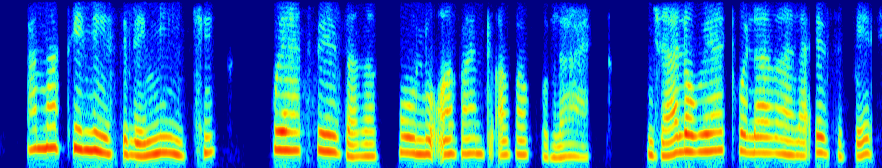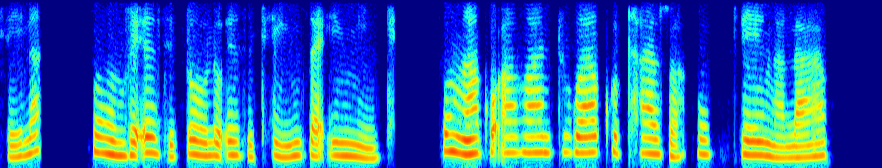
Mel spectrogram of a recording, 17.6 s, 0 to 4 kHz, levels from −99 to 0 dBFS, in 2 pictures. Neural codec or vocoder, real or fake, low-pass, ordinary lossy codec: codec, 16 kHz, 2 kbps, FunCodec, trained on Chinese and English, 25 frames a second; fake; 3.6 kHz; Opus, 16 kbps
